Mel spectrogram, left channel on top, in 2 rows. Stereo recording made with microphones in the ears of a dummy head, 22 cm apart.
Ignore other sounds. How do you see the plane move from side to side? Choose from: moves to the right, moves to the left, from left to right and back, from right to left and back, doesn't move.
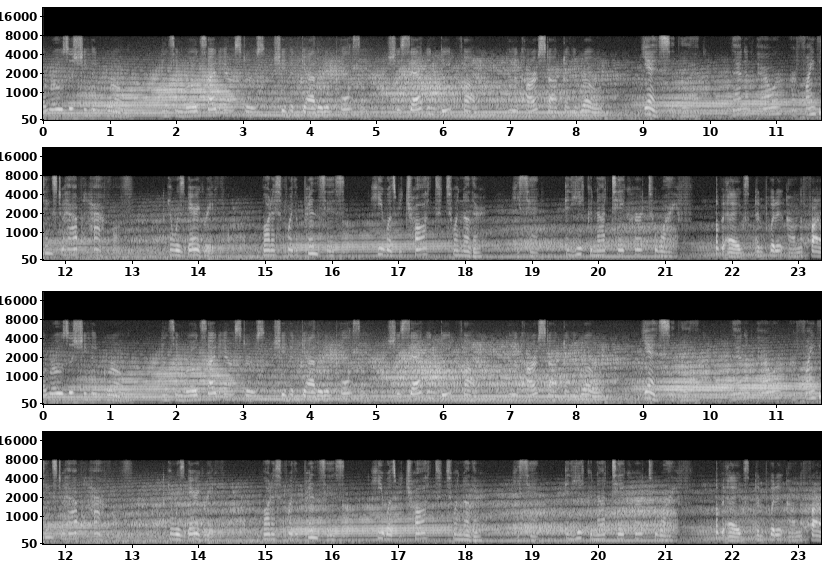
moves to the right.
